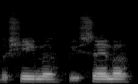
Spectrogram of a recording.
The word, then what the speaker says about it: Buscema: Or somebody might correct me on the pronunciation of that. I've heard a lot of people call it Buscema, Buscema.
